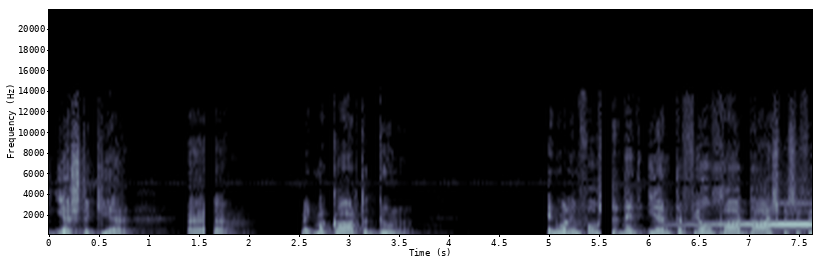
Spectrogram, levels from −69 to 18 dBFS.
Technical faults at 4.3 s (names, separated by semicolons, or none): none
